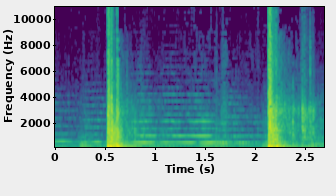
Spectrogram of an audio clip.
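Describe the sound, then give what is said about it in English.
A car door is deliberately smashed to dent it before a repair attempt: two heavy, hollow metallic thuds about a second and a half apart, each a sharp loud blow that rings briefly over a soft, steady tonal background. “I'm going to smash my door and then I'm going to attempt a door repair”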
